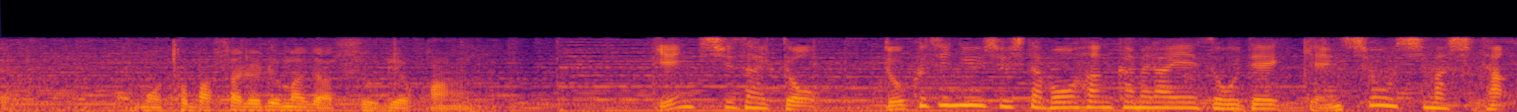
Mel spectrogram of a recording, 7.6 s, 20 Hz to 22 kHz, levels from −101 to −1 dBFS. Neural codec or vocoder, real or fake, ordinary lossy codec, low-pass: none; real; none; 5.4 kHz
